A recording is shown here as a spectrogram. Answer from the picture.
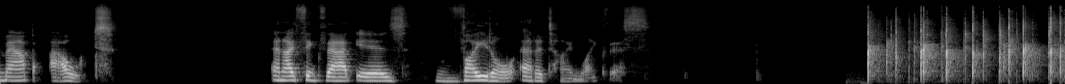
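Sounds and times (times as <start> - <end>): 
speech: 0.0 - 1.2, 2.7 - 6.5
audience applause: 8.6 - 10.6.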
